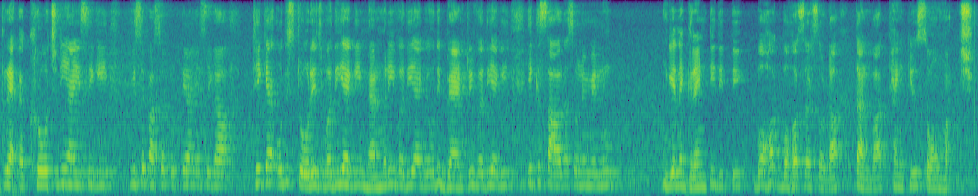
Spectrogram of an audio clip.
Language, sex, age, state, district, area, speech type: Punjabi, male, 18-30, Punjab, Mansa, rural, spontaneous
